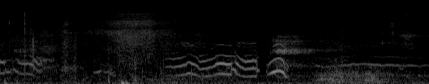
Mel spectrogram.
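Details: Wavering, quavering whine from a newborn golden retriever puppy in a litter of eight, rising and falling several times before a short upward cry. Human voices talk softly nearby while the pups are urged to take milk.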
